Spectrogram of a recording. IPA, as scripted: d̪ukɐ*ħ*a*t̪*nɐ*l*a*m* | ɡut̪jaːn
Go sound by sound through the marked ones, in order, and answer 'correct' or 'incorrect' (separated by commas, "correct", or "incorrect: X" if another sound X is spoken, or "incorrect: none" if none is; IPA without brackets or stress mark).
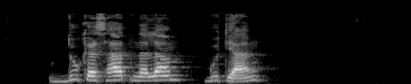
incorrect: s, correct, correct, correct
